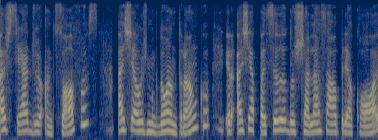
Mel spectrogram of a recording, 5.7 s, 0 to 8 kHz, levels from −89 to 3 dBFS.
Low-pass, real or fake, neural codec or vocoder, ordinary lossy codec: 7.2 kHz; fake; vocoder, 44.1 kHz, 128 mel bands, Pupu-Vocoder; Opus, 16 kbps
